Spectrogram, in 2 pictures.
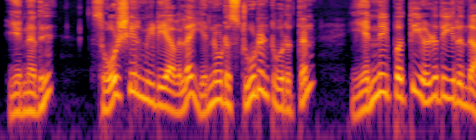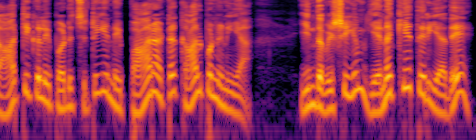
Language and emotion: Tamil, surprised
